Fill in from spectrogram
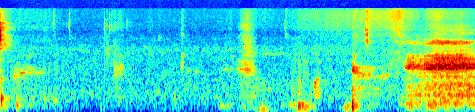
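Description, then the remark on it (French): A small sip of water is taken: quiet mouth clicks and a soft swallow, then a breathy slurp or exhale at the end, with no talking. “Ça mérite une petite gorgée d'eau.”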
